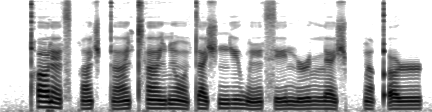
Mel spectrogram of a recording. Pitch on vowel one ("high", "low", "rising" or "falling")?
high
